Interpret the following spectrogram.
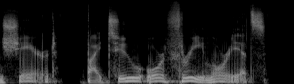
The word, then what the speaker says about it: laureates: About a third of Nobel Peace Prizes have been shared by two or three laureates. Laureates. That's how you say it.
